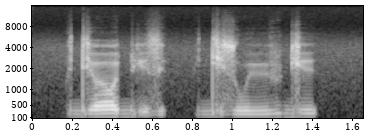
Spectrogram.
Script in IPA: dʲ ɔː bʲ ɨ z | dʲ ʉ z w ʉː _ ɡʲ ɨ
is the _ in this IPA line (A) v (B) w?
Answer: A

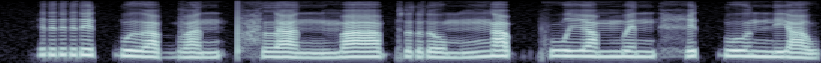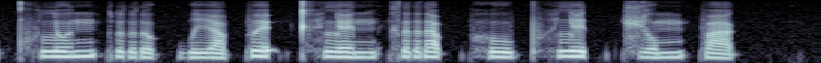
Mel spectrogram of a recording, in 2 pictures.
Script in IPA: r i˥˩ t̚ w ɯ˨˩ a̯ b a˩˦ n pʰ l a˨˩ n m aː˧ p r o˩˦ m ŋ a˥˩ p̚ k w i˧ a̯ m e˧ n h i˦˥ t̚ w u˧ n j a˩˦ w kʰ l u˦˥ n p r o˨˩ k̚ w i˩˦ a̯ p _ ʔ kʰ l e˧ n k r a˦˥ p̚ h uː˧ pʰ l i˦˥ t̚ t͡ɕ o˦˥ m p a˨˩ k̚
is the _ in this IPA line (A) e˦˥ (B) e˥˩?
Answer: B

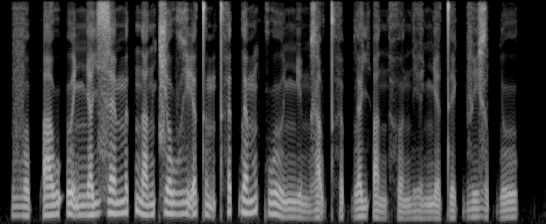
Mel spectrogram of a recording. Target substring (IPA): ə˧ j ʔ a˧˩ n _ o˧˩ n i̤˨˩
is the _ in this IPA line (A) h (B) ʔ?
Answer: A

